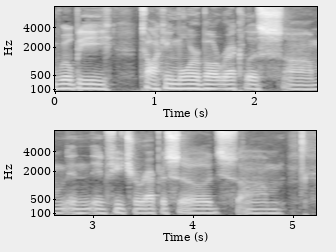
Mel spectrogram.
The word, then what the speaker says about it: Rek-Lis: on facebook and instagram if you just search reckless brewing it's spelled phonetically so it's rek lis got it and uh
